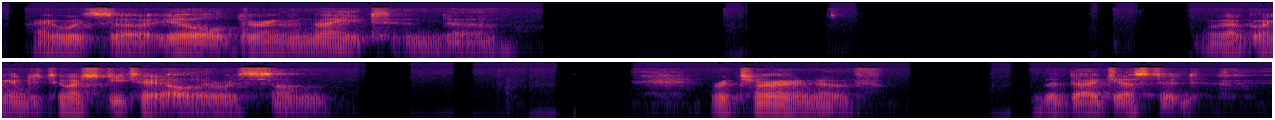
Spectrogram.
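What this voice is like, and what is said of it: Tired, deeper voice than usual. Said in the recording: “I'm a little bit weary this morning... my voice is perhaps a bit more masculine than usual”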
